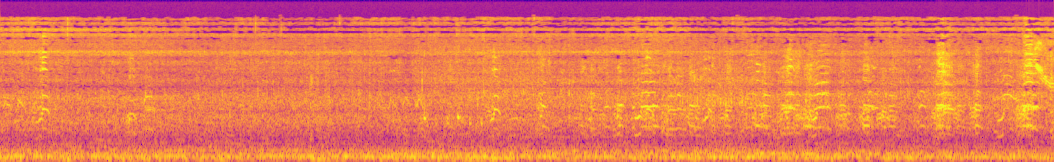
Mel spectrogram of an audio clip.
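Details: A frightened swan flock of over one hundred birds in a small park keeps up a dense chorus of honking calls, thickest near the end, above continuous low-pitched background noise.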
